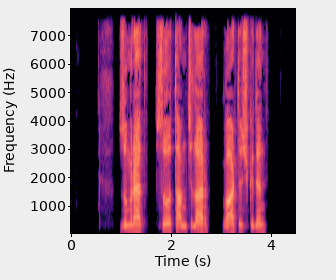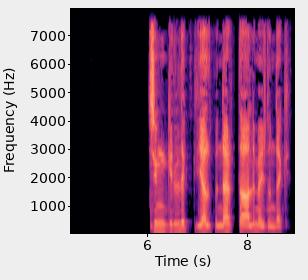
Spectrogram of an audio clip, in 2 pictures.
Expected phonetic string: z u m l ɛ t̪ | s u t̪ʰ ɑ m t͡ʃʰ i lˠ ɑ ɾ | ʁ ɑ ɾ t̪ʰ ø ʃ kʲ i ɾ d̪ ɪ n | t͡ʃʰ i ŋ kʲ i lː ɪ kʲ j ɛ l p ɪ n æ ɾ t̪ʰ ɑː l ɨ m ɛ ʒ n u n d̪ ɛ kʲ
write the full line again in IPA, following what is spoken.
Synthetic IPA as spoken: z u m ɾ ɛ t̪ | s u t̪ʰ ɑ m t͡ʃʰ i lˠ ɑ ɾ | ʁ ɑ ɾ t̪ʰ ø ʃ kʲ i d̪ ɪ n | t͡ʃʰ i ŋ ɡʲ i lː ɪ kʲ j ɛ l p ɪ n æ ɾ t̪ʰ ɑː l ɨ m ɛ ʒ n u n d̪ ɛ kʲ

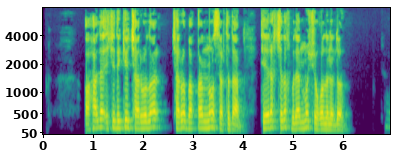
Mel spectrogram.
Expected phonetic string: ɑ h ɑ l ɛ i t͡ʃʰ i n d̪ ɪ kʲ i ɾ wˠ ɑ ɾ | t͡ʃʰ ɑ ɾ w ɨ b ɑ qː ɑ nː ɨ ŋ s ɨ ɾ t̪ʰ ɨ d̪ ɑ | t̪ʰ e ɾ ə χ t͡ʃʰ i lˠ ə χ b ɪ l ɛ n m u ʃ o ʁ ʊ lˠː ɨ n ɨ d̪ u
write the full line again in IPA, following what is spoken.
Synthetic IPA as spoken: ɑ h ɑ l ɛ i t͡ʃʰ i d̪ ɪ kʲ i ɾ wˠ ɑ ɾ | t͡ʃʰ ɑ ɾ w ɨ b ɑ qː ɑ nː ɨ ŋ s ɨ ɾ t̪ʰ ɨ d̪ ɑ | t̪ʰ e ɾ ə χ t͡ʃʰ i lˠ ə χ b ɪ l ɛ n m u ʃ o ʁ ʊ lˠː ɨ n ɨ d̪ u

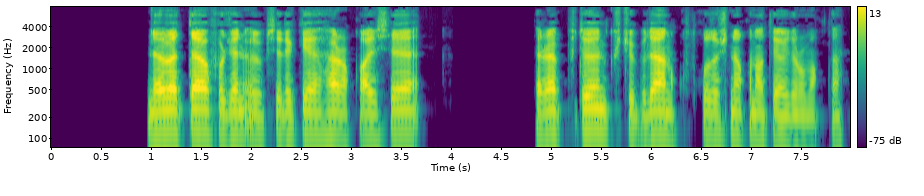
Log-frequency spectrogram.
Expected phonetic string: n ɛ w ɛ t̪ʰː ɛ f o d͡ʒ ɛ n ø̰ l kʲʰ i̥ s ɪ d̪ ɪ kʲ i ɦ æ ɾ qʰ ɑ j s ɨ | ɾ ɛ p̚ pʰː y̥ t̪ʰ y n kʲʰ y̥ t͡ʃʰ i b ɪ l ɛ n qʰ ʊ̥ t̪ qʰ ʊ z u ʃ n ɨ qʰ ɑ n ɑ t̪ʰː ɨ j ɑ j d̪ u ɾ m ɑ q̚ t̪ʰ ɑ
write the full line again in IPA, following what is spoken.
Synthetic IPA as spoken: n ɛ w ɛ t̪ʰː ɛ f o d͡ʒ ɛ n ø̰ l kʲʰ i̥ s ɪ d̪ ɪ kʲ i ɦ æ ɾ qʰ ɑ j s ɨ | ɾ ɛ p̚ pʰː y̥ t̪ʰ y n kʲʰ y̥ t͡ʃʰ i b ɪ l ɛ n qʰ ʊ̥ t̪ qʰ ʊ z u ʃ n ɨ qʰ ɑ n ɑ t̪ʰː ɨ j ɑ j d̪ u ɾ m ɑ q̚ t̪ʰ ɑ

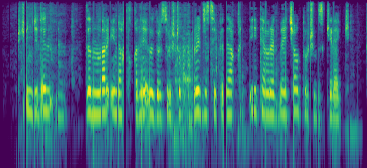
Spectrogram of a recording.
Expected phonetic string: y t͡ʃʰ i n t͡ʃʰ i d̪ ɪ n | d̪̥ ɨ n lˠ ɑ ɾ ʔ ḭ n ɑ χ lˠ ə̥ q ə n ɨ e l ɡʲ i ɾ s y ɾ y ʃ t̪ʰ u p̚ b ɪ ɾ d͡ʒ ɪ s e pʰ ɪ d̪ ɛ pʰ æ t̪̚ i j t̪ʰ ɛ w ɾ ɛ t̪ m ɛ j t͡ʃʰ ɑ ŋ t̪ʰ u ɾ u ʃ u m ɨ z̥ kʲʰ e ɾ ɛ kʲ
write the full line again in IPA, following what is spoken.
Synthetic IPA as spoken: y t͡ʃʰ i n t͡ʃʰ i d̪ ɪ n | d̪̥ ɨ n lˠ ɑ ɾ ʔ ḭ n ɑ χ lˠ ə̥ q ə n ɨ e l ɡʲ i ɾ s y ɾ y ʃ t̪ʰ u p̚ b ɪ ɾ d͡ʒ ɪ s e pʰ ɪ d̪ ɛ qʰ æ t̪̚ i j t̪ʰ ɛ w ɾ ɛ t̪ m ɛ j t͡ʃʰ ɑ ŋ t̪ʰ u ɾ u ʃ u m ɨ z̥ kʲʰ e ɾ ɛ kʲ

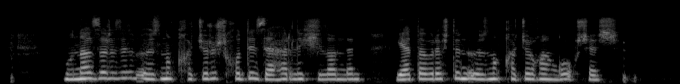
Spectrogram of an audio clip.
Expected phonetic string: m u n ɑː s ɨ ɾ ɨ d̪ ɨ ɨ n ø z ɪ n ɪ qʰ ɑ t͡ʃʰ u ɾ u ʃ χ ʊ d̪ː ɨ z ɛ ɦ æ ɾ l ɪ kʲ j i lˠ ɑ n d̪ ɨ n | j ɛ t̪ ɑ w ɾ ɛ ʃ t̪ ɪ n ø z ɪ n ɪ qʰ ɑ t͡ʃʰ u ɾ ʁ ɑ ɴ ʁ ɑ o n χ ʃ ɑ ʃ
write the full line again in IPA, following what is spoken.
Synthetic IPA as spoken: m u n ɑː z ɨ ɾ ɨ d̪ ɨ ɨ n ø z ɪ n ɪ qʰ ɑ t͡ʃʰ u ɾ u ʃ χ ʊ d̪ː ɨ z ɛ ɦ æ ɾ l ɪ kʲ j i lˠ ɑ n d̪ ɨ n | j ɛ t̪ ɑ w ɾ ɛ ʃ t̪ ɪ n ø z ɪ n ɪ qʰ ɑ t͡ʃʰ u ɾ ʁ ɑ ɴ ʁ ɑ o χ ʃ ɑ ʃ

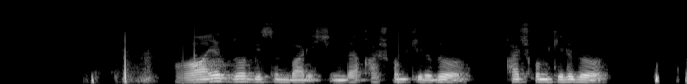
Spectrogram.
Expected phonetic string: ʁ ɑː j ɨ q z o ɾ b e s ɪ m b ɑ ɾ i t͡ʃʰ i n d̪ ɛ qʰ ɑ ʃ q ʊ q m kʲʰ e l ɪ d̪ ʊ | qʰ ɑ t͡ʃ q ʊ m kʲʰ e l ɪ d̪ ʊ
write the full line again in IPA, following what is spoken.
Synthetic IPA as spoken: ʁ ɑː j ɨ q z o ɾ b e s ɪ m b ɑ ɾ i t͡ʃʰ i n d̪ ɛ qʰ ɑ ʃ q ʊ m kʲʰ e l ɪ d̪ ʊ | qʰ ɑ t͡ʃ q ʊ m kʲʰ e l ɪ d̪ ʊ

